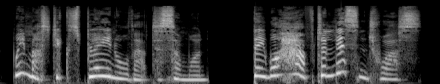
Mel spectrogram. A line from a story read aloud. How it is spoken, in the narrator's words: cried Roberta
